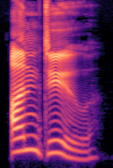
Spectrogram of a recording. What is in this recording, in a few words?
"undo", English word; 3000 words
